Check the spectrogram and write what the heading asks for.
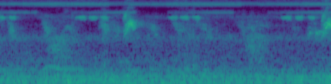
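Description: Birds calling in the background: a run of three short high pips repeating about every second and a quarter, with one louder sweeping chirp about one and a half seconds in.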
